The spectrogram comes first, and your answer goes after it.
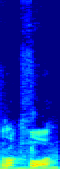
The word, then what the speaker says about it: Roquefort: Yes, we practiced a bit, because people tell me how to pronounce it: Rock for Roquefort. That R has to sound soft.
